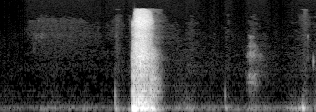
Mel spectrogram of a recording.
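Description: A single short, sharp burst of breath from a man, about a second in, in an otherwise near-silent pause.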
